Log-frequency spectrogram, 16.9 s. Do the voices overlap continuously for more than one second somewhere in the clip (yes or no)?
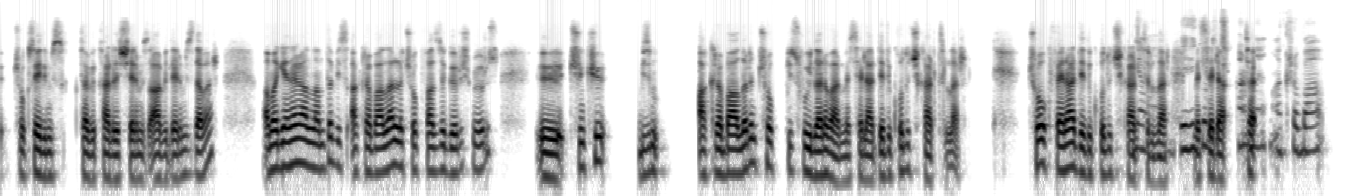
yes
